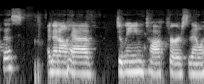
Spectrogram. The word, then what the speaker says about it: Julene: Is that you say Julian or Julien? How do you say that? Okay, it's Julene. Julene, okay.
